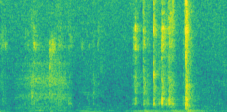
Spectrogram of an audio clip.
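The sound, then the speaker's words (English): Typing on a computer keyboard: a faint run of quick, light key clicks that bunch up in a busier burst toward the end, with no voices. “Can you Google that real quick? Yeah. Just type in children found in Oklahoma.”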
